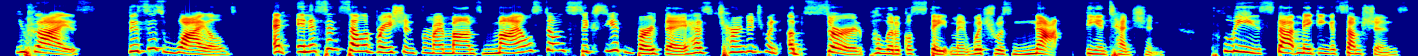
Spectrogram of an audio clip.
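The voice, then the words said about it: Imitates another person's voice, dramatic reading. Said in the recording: “my best impression, dramatic reading”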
